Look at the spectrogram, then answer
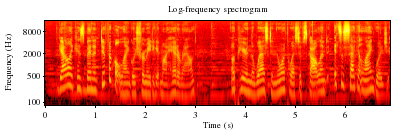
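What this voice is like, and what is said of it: American Deep South accent. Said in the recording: “my Deep South accent”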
